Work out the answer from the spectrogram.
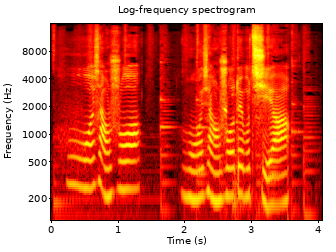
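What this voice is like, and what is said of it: Quiet mumbling. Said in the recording (Chinese): “小声咕哝着”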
